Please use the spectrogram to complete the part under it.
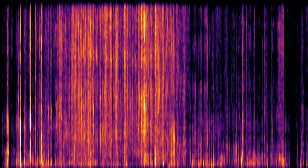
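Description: Plastic packaging from a Right Stuff manga box crinkles and crunches steadily for several seconds, close and fairly quiet, with a few sharp crackles near the start and no voices.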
